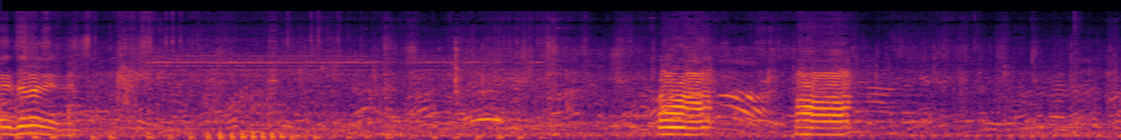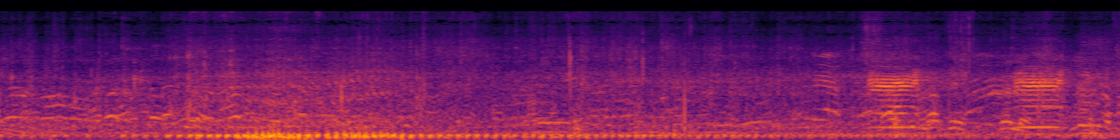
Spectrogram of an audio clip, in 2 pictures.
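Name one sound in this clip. Several men shout loudly nearby.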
